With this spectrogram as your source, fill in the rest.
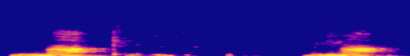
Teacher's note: दोनों होठों के अलग होने से आवाज पैदा हुई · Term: तबाउद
